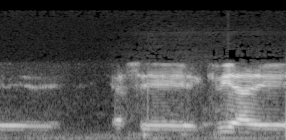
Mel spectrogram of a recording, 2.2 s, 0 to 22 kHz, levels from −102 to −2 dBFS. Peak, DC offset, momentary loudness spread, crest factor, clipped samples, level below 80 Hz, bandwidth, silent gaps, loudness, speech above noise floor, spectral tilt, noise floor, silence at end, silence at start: -4 dBFS; under 0.1%; 22 LU; 20 dB; under 0.1%; -50 dBFS; 15 kHz; none; -20 LUFS; 24 dB; -4.5 dB/octave; -44 dBFS; 0 s; 0 s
